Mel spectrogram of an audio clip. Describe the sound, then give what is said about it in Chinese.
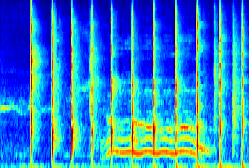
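Hand clapping as encouragement in a children's English lesson, a steady run of sharp, quick claps in an even rhythm, with a voice holding a sung tone over the middle claps. “掌声鼓励鼓励！”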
